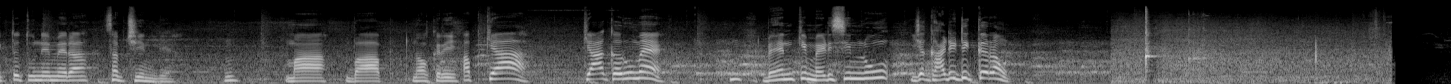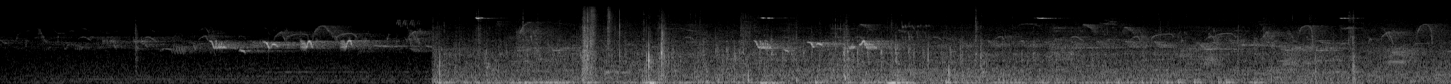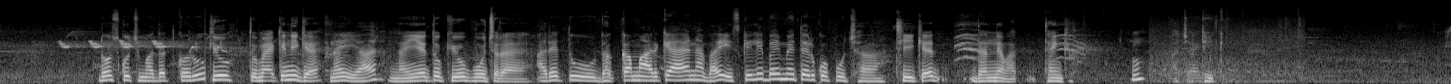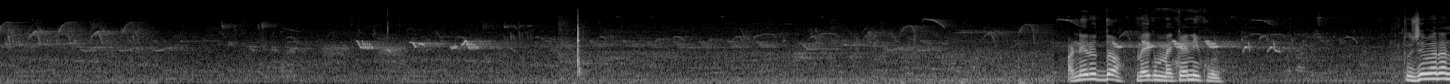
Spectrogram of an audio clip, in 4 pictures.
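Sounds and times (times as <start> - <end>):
birds chirping: 0.0 - 12.2, 14.1 - 58.0
low outdoor rumble: 18.9 - 28.4.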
